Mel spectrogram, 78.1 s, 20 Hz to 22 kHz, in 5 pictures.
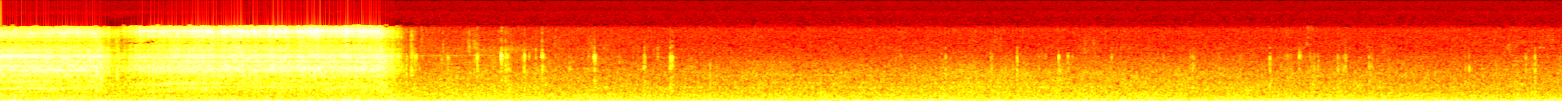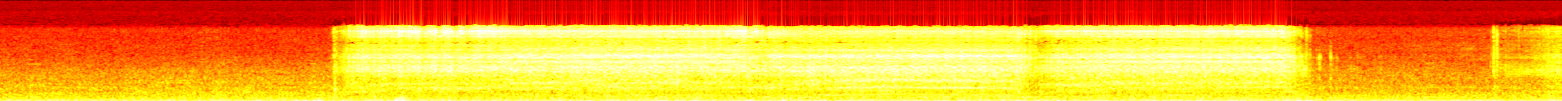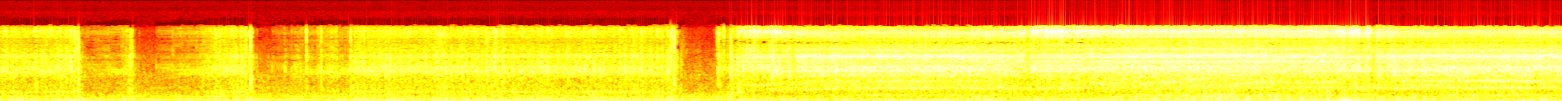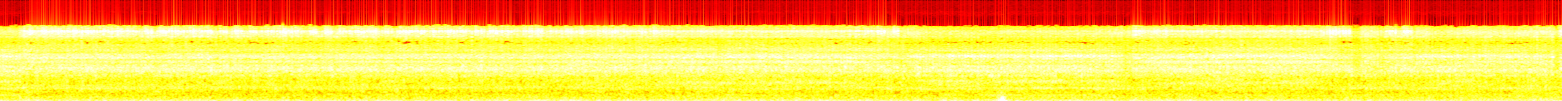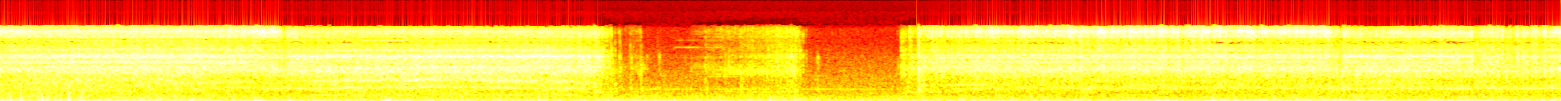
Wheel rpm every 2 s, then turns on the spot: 50, 50, 0, 0, 0, 0, 0, 0, 0, 30, 70, 70, 60, 60, 10, 10, 10, 20, 20, 50, 70, 70, 70, 70, 70, 70, 70, 70, 70, 70, 70, 70, 70, 70, 10, 20, 70, 70, 70.
30-38 68-70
